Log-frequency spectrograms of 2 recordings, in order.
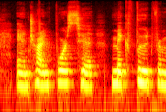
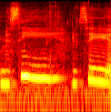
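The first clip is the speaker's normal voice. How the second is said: gentle whisper; 7 semitones higher, much slower than usual. Retold or imitated. Waking sleeping woman gently.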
